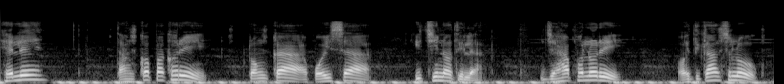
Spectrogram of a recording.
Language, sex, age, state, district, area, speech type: Odia, male, 18-30, Odisha, Balangir, urban, spontaneous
